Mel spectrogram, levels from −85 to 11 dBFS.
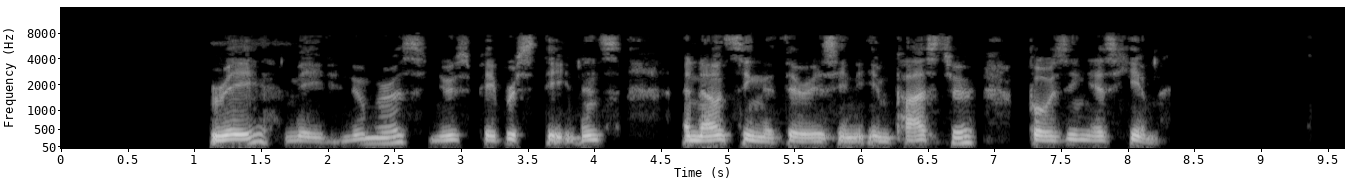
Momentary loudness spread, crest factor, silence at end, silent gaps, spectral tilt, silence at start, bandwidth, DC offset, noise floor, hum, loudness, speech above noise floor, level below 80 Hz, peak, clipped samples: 9 LU; 18 dB; 1.4 s; 3.08-3.13 s, 3.58-3.62 s, 4.58-4.64 s, 7.13-7.25 s; -5.5 dB/octave; 1.1 s; 7.8 kHz; under 0.1%; under -90 dBFS; none; -19 LUFS; over 72 dB; -58 dBFS; 0 dBFS; under 0.1%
